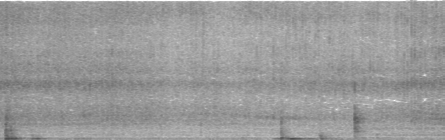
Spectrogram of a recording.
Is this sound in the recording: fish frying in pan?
yes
